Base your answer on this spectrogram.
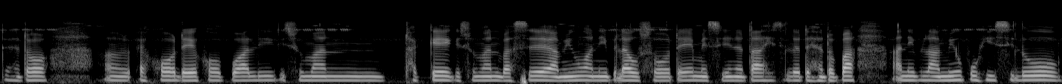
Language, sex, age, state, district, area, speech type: Assamese, female, 30-45, Assam, Golaghat, urban, spontaneous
